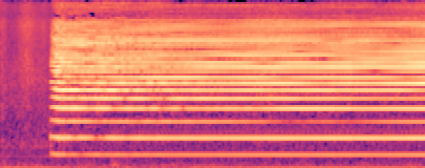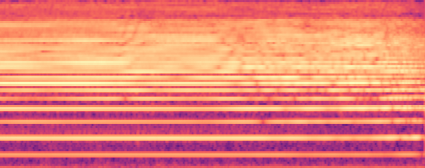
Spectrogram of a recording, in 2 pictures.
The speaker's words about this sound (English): Happy birthday, everybody. That was my big honk to all the birthday people.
